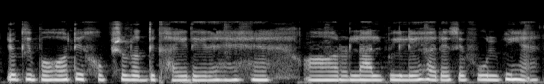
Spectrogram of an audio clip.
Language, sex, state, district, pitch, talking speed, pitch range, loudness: Hindi, female, Bihar, Patna, 205 Hz, 185 wpm, 200-210 Hz, -12 LUFS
